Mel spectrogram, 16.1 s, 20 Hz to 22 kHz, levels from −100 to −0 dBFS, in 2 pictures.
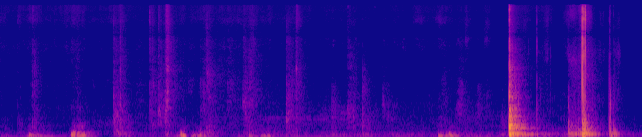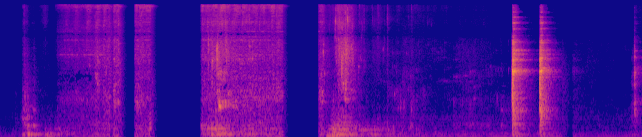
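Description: At 9.39 s there's a short stall from a late packet. The jitter buffer ran dry, so the last sound gets held about 33 ms too long before carrying on. Then come call audio freezes at 9.51 to 9.72 s, 9.90 to 10.55 s and 11.55 to 12.01 s, each a fading buzz that drops into roughly 110, 540 and 380 ms of silence before the audio resumes where it stopped, likely packets held up in transit. At 13.46 to 13.71 s a jitter buffer slow-down repeats tiny pitch periods, adding 46 ms and running at 85% speed, so it drags at the same pitch. One more freeze at 15.04 to 15.20 s goes silent for about 80 ms.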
